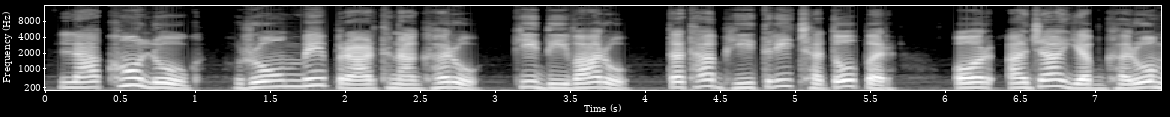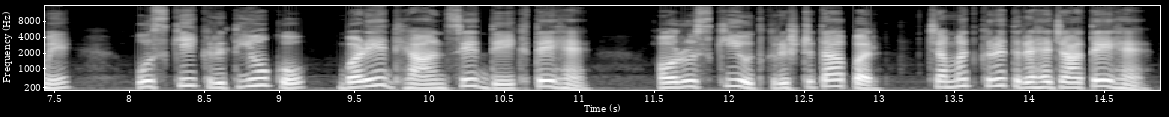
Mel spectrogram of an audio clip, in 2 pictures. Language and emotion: Hindi, neutral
